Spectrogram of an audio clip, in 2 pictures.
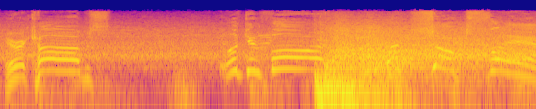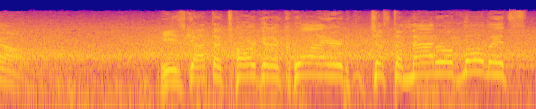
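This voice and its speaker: A man playing an excitable wrestling commentator in a video game, calling moves in emphatic shouts over loud noise. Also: very high voice, slow, long pauses, heavily acted. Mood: excited, urgent. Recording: loud arena crowd and impact noise.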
